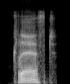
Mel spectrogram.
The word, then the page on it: klepht: British English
